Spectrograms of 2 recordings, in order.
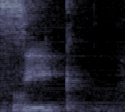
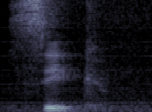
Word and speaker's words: Sikh: It's Sikh. – Sikh.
